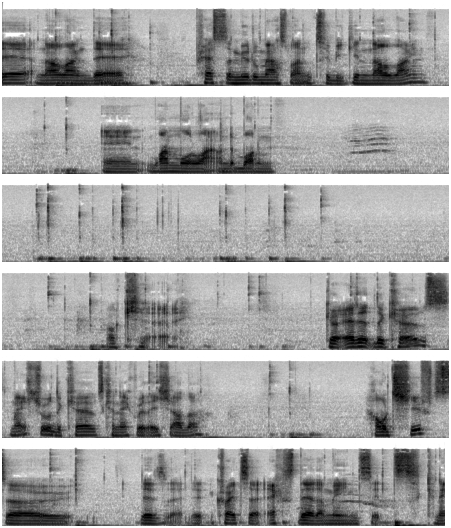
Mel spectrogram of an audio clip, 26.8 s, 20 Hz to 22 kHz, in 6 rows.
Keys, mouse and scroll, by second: 0.3 scroll up 1, 0.7 shift+middle click, 1.3 middle click, 1.8-2.2 scroll down 1, 2.2-3.9 middle drag, 4.1-9.3 drag, 9.6 scroll up 1, 9.9 shift+middle click, 10.1-11.2 shift+middle drag, 11.4 shift+middle click, 12.2-14.1 drag, 14.1 scroll up 1, 14.8 middle click, 15.9 click, 17.6-18.1 scroll down 1, 18.1 middle click, 18.8-19.4 scroll down 1, 19.4 click, 19.8-20.6 scroll down 1, 20.6-22.2 drag, 24.2-24.8 scroll up 1, 24.8 middle click.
